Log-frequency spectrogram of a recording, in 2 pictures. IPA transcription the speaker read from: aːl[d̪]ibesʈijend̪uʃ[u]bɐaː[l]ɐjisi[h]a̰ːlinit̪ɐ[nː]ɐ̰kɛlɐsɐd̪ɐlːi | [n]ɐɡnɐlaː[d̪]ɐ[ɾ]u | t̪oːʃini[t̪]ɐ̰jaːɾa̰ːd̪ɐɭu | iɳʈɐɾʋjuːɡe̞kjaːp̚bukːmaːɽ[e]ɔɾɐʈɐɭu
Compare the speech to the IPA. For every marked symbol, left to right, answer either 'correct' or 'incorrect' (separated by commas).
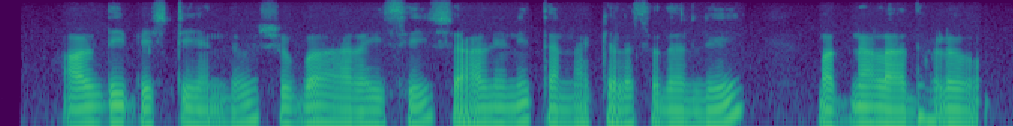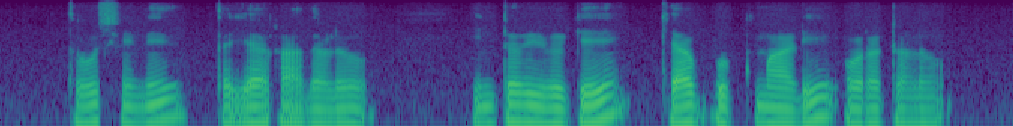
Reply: correct, correct, incorrect, incorrect, correct, incorrect, correct, incorrect, correct, incorrect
